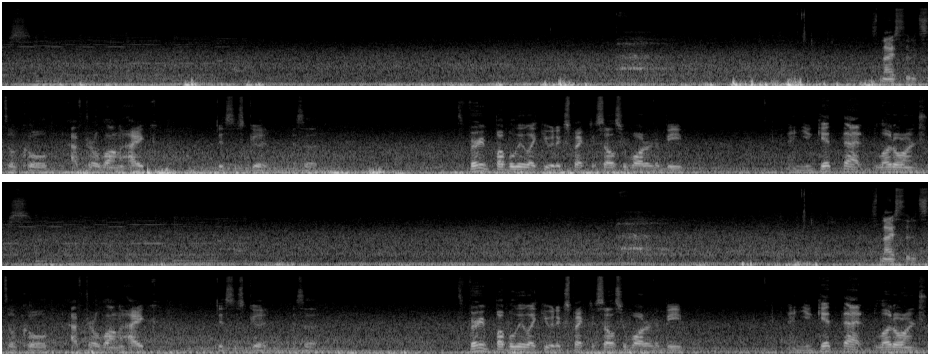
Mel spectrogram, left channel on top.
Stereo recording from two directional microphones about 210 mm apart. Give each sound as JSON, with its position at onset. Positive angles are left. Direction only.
{"t": 8.6, "sound": "speech", "side_deg": -5}
{"t": 13.9, "sound": "speech", "side_deg": -5}
{"t": 17.3, "sound": "speech", "side_deg": -5}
